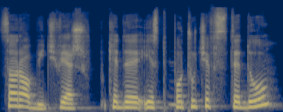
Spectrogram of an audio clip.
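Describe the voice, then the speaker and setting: Lively intonation over a fairly slow pace of speech. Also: woman. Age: 40s. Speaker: podcast host, mother of three. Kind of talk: casual interview conversation.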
